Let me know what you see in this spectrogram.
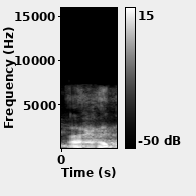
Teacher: حمزہ بالجہر ادا ہوتا ہے، ہا وسط حلق سے نرمی سے ادا ہوتا ہے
